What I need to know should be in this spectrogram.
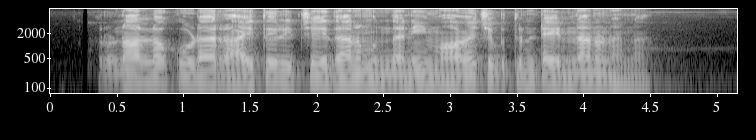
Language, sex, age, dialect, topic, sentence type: Telugu, male, 18-24, Utterandhra, banking, statement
